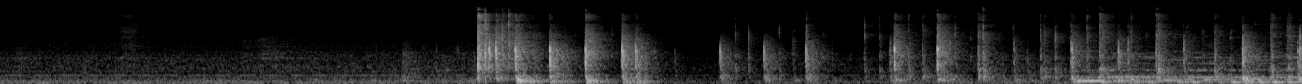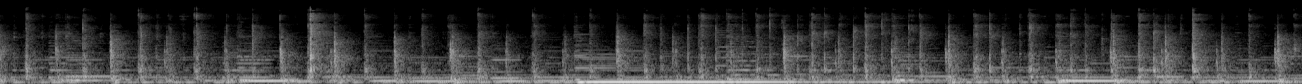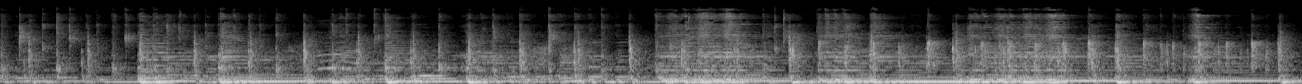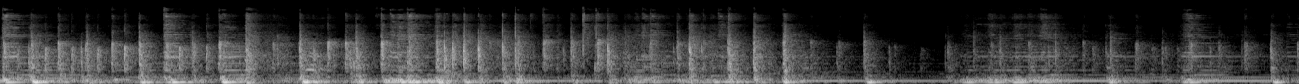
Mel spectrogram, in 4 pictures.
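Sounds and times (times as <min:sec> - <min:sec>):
flamenco footwork strikes: 0:04.7 - 0:52.0
hand claps: 0:04.8 - 0:52.0
shoe taps on wooden stage: 0:04.9 - 0:37.5
guitar playing: 0:10.8 - 0:42.2.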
